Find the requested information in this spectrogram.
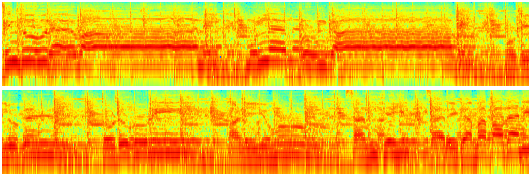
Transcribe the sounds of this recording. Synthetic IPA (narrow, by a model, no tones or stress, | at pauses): sind̪uːɾɐ | ʋaː | nil | mulːɐpuŋɡaː | ʋil | muɣilɯɣɐɭ | t̪oɽuɣuri | pɐɳijumoː | sɐnd̪ʱjɐjilsɐɾiɣɐmɐpɐðɐni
